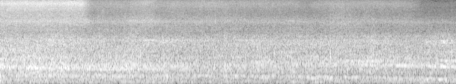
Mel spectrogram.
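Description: Odakyu commuter train running through an underground tunnel, heard from inside the car: a steady rumble of wheels and running gear with a faint motor whine that rises slightly near the end.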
